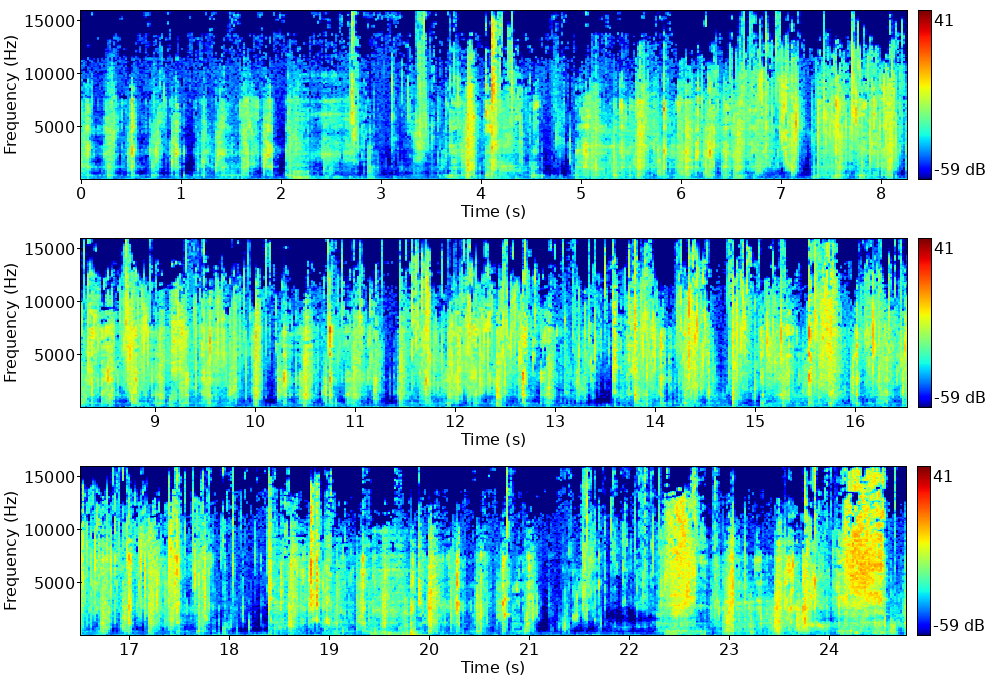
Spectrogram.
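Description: Close-miked eating of spicy bibimbap and bibim noodles with raw cucumber and red cabbage: rapid wet crunching and chewing, with a single dull thump late on.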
